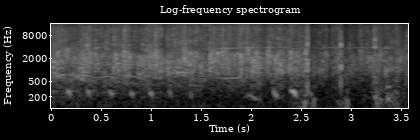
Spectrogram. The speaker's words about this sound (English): Let's give her a hand.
